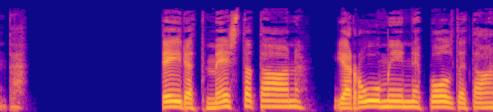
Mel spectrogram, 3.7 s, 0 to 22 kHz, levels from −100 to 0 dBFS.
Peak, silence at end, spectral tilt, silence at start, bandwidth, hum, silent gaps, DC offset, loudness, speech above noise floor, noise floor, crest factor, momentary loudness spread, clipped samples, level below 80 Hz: 0 dBFS; 0 s; -5.5 dB/octave; 0.05 s; 15 kHz; none; none; under 0.1%; -15 LUFS; over 76 dB; under -90 dBFS; 16 dB; 7 LU; under 0.1%; -54 dBFS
